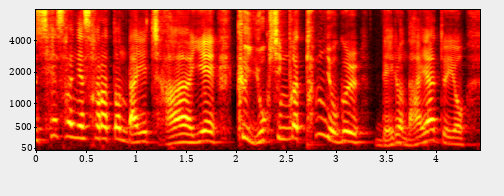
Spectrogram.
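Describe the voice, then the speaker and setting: A man's voice: sits high, darkish tone. A male pastor giving a morning devotional sermon that ends in prayer, talking emphatically with rising and falling emphasis.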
